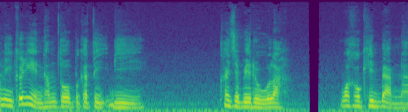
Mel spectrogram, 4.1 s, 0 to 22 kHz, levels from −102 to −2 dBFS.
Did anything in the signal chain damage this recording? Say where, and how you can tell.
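Yes, a digital broadcast dropout at the reception stage: from 3.08 to 3.19 s the speech fades out over about 8 ms into true silence for 96 ms, which fits roughly three lost frames. A muting receiver does this; packet-loss concealment would fill the gap.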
